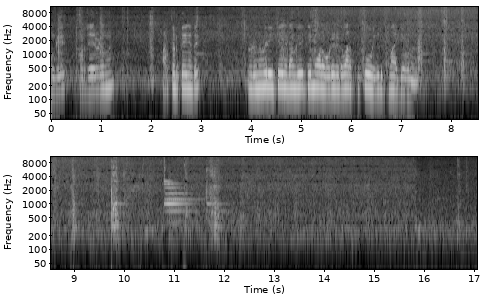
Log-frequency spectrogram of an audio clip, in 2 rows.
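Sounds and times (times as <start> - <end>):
clams sizzling in oil: 0.0 - 17.0
spoon scraping and knocking pan: 4.5 - 12.5.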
